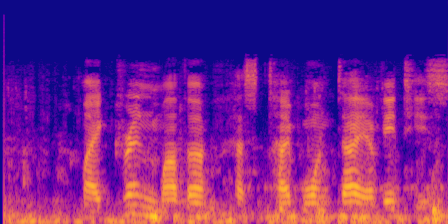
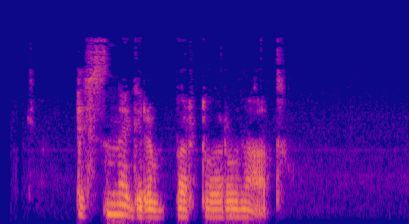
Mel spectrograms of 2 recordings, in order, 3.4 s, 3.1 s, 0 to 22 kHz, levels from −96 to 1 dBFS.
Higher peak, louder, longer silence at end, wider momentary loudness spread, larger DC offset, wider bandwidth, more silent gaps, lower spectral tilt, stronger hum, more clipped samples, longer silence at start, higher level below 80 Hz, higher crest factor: first, -4 dBFS vs -12 dBFS; first, -21 LUFS vs -31 LUFS; second, 0 s vs 0.95 s; about the same, 11 LU vs 11 LU; neither; second, 7.6 kHz vs 11.5 kHz; neither; about the same, -6.5 dB/octave vs -6 dB/octave; neither; neither; second, 0 s vs 0.6 s; first, -32 dBFS vs -68 dBFS; about the same, 16 dB vs 20 dB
